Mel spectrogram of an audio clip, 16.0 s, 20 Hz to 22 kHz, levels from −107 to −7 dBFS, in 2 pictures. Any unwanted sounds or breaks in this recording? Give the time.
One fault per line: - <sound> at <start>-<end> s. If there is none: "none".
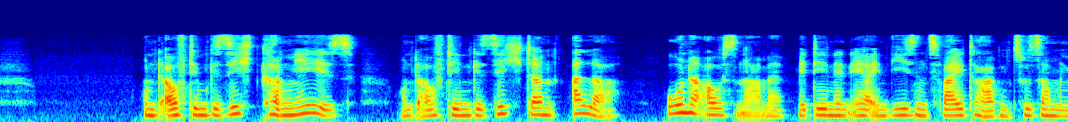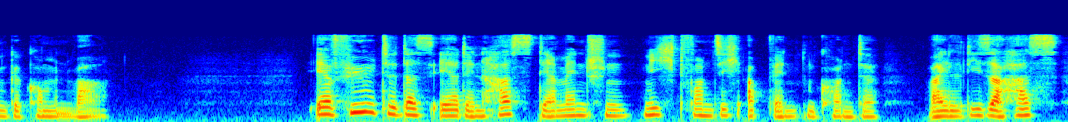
none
